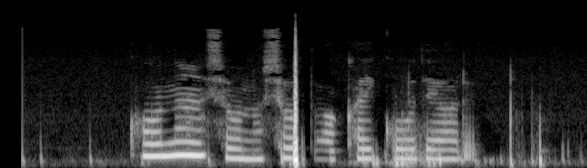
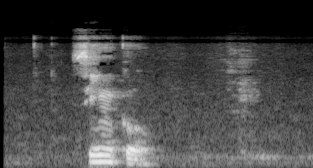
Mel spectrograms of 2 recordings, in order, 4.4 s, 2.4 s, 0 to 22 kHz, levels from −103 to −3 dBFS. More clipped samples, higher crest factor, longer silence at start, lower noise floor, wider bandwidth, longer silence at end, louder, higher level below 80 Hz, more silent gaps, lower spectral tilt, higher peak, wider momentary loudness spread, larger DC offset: neither; about the same, 22 dB vs 18 dB; first, 1.05 s vs 0.55 s; first, -55 dBFS vs -48 dBFS; first, 11 kHz vs 9.6 kHz; first, 0.9 s vs 0.35 s; second, -21 LUFS vs -15 LUFS; first, -42 dBFS vs -56 dBFS; neither; first, -7.5 dB/octave vs -3.5 dB/octave; about the same, 0 dBFS vs -2 dBFS; second, 21 LU vs 25 LU; neither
